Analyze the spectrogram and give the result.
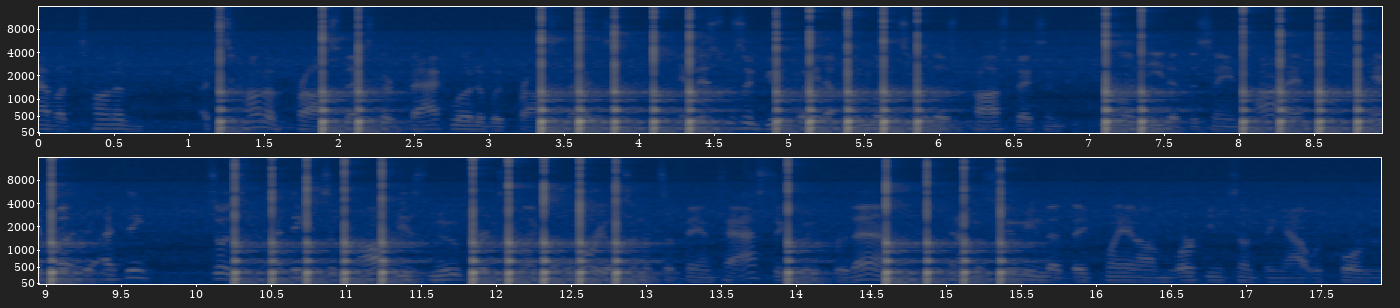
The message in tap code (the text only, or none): BZJZD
